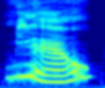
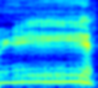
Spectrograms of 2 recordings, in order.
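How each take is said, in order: First: The meow sounds happy. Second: The meow sounds angry.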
